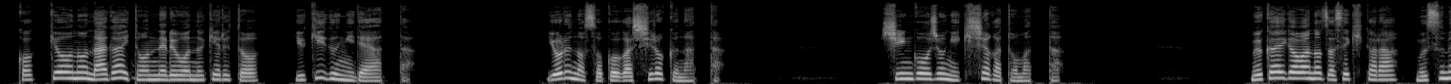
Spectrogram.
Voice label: female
